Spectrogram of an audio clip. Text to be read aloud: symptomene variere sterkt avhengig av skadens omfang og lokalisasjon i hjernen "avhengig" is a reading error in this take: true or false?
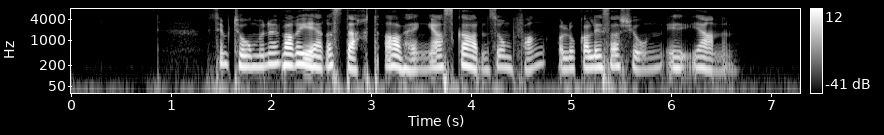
false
